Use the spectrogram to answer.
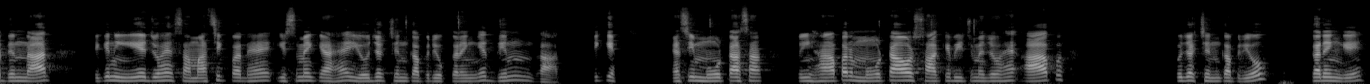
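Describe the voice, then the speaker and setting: In this exam-prep spelling class, the male teacher's voice sits a little high and sounds sharp and clean. Explaining each step, he says every word more than once, keeps asking whether his students are with him, and affectionately addresses them as children.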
